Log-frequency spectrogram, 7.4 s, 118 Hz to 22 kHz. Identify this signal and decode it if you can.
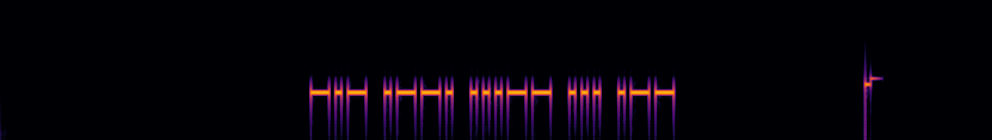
Morse code, heard as a keyed tone, about 26 wpm, 700 Hz. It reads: KP3SW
